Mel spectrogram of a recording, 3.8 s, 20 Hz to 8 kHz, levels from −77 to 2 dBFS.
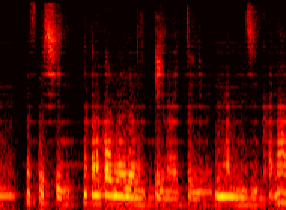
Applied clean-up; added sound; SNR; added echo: neural separator model SepFormer DNS4.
